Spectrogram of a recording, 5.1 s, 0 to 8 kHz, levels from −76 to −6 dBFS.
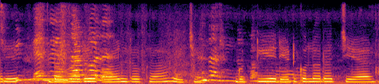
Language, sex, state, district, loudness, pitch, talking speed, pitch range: Odia, female, Odisha, Malkangiri, -15 LUFS, 265 Hz, 140 wpm, 250-270 Hz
